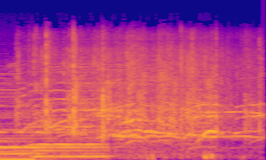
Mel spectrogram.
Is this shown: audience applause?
yes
